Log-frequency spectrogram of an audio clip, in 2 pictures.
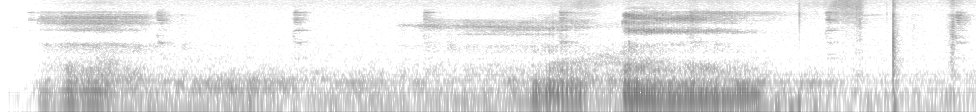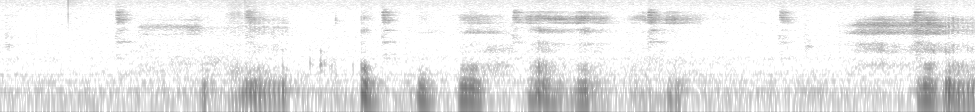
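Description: Irregular low rumbling snores in a quiet room, some longer and some short snorts, with faint higher hiss between them.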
